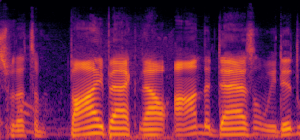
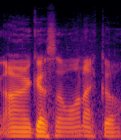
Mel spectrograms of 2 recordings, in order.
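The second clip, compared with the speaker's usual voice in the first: put-on sad boy voice, lower; 5 semitones lower, 5 dB quieter than usual. Quoting another player's reply during a game, in a put-on sad boy voice. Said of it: "my sad boy voice".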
